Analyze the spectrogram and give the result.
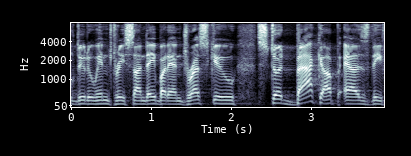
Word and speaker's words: Andreescu: Andreescu.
